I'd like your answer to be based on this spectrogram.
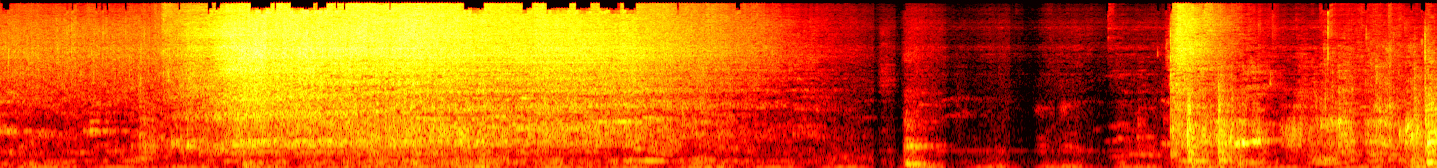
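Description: Water is poured into a hot pan of fried whole masoor lentils, bursting into a loud rushing sizzle that fades over several seconds, followed by a few clinks and a renewed hiss.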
